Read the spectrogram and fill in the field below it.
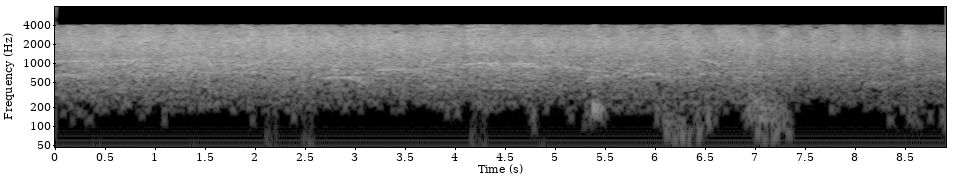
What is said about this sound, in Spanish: Aleluya, denle un aplauso a Cristo, que él se lo merece.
